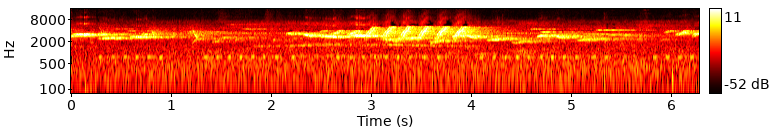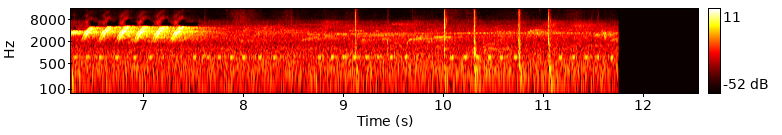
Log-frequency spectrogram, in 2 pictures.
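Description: Small birds chirping, with two bursts of rapid trills, over a faint steady pulsing hum; the sound cuts off abruptly near the end.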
